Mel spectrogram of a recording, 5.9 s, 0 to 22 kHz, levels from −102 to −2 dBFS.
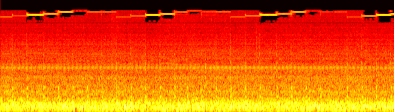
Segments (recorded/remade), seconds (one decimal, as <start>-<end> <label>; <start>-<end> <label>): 0.0-5.9 recorded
